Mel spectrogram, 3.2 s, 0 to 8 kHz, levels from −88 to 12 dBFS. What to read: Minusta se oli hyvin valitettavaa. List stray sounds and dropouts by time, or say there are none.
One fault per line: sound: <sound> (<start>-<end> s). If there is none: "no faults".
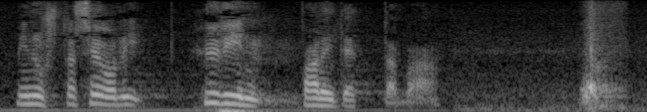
sound: whoosh (2.9-3.2 s)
